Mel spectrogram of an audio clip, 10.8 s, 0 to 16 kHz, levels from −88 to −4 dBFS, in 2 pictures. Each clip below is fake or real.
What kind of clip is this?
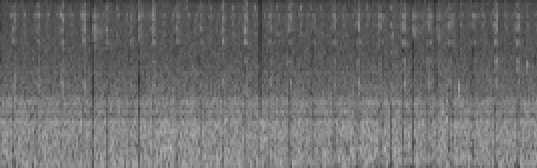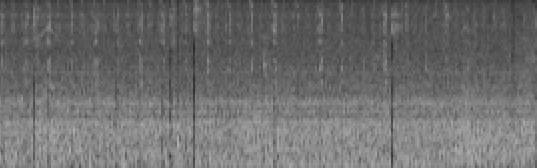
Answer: real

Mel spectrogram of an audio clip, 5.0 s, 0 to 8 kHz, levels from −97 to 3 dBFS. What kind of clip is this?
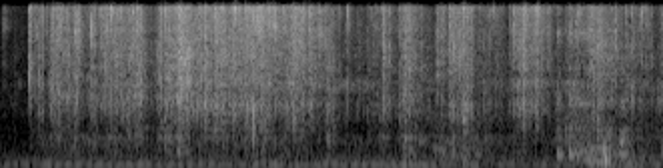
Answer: real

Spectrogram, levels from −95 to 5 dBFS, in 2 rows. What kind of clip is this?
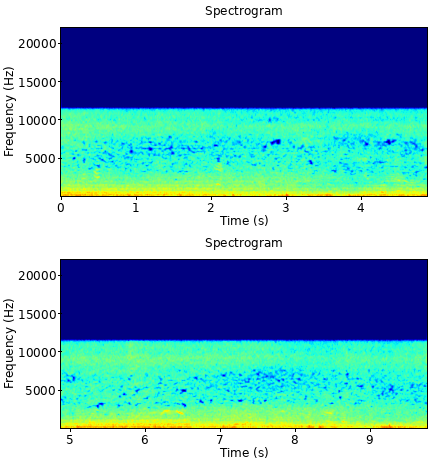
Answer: fake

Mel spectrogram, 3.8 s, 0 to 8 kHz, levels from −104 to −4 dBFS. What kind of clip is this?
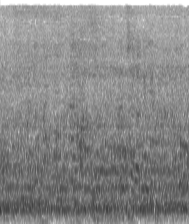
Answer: fake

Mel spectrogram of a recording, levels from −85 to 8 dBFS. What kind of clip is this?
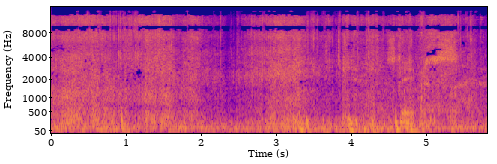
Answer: real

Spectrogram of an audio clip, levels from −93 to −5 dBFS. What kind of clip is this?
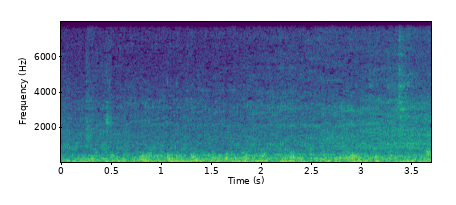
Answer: real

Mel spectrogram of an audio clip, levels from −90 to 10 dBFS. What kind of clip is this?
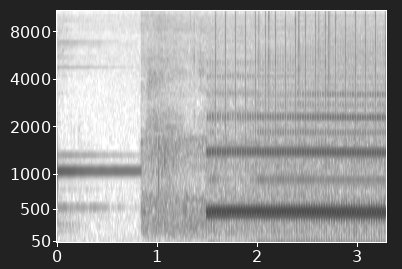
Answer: real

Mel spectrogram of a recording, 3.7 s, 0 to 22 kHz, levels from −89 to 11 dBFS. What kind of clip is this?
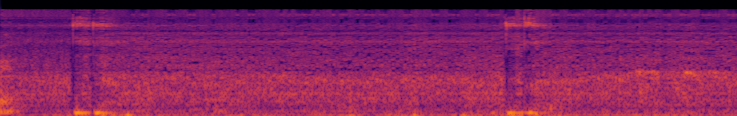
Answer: fake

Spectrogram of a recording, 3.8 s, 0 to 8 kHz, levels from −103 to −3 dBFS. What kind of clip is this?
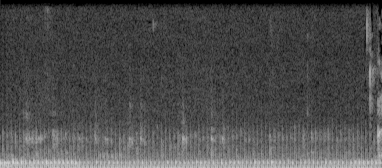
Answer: real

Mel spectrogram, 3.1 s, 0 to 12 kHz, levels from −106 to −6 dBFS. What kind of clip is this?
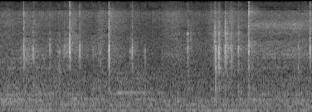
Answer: real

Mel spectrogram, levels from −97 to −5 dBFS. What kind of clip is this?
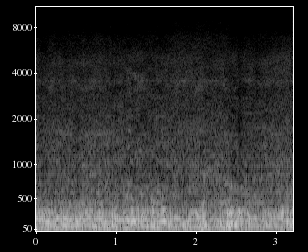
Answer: fake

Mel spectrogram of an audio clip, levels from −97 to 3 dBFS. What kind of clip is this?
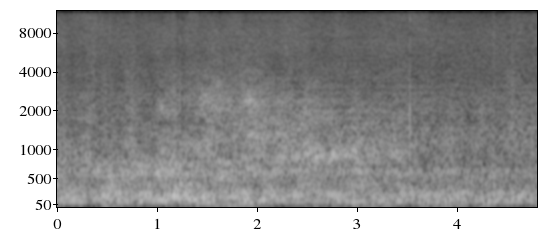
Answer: fake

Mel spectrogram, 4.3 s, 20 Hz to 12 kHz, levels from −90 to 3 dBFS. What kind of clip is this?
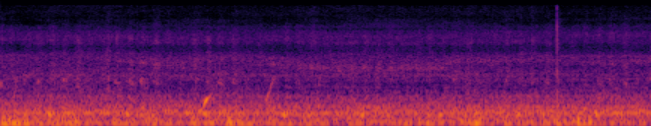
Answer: fake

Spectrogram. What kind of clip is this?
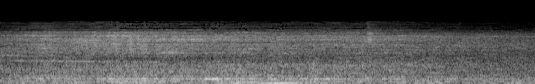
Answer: real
